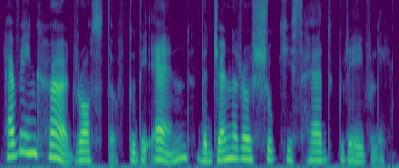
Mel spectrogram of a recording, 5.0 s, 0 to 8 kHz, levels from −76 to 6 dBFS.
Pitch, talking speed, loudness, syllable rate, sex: 180 Hz, 145 wpm, -20 LUFS, 4.0 syllables/s, female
